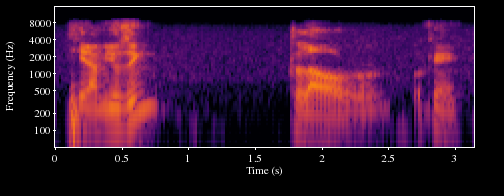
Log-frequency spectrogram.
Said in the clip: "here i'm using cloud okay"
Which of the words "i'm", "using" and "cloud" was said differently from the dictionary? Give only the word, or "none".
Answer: cloud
